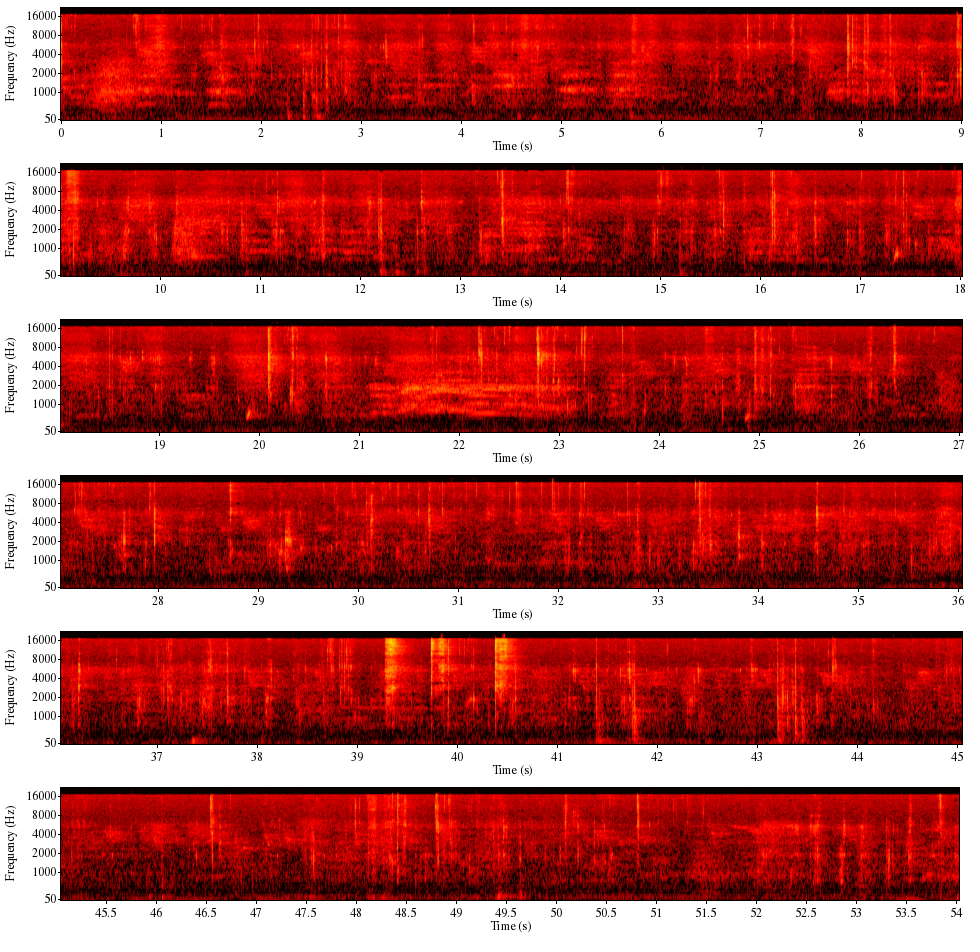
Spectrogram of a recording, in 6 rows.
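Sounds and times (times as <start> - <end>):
chewing and biting noodles: 0.0 - 54.0
rooster crowing: 21.2 - 23.0.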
